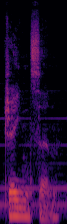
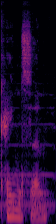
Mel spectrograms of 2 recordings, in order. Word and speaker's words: Jameson: I was never bothered enough to mention it, but since we are My name is actually pronounced Jameson. Oh, okay. Not Kesen. Oh, I'm sorry.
